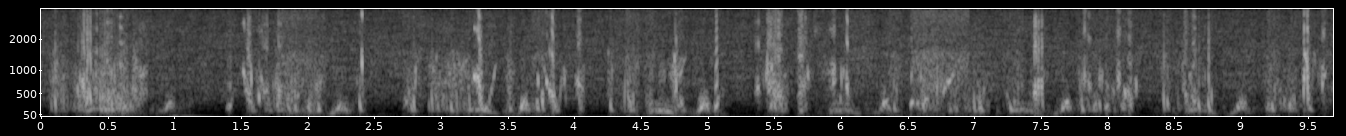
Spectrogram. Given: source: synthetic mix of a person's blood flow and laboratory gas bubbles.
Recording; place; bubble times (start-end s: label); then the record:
Doppler ultrasound of blood flow; precordium
0.05-0.80 s: bubbles
1.39-1.47 s: bubbles
1.50-2.15 s: bubbles
2.35-2.45 s: bubbles
2.71-2.85 s: bubbles
2.89-3.42 s: bubbles
3.48-3.57 s: bubbles
3.68-3.96 s: bubbles
4.00-4.09 s: bubbles
4.23-4.49 s: bubbles
4.52-4.87 s: bubbles
5.02-5.12 s: bubbles
5.34-5.62 s: bubbles
5.67-6.10 s: bubbles
6.36-6.46 s: bubbles
6.50-7.12 s: bubbles
7.21-7.37 s: bubbles
7.41-7.55 s: bubbles
7.76-8.26 s: bubbles
8.39-8.82 s: bubbles
9.18-9.65 s: bubbles
From the record:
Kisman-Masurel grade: 343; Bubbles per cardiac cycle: rolling drumbeat, 9 or more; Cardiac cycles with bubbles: 100%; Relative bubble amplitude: loud (0.450 to 0.775); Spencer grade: 3 (all of the cardiac periods contain showers or single bubble signals, but not dominating or overriding the cardiac motion signals); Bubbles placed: only in the low amplitude regions of the cardiac cycle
